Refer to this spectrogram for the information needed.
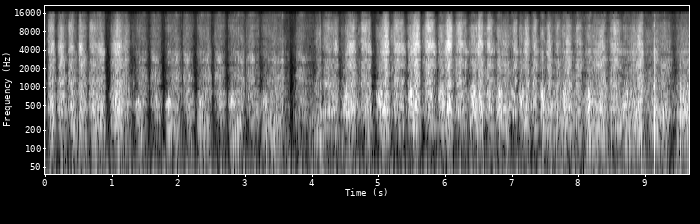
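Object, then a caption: Foam microphone windscreen. Fingernails scratch and rub a black foam windscreen fitted over the right ear of a binaural microphone, producing a steady, dense run of rough scraping strokes. The strokes repeat at a quick, uneven pace with a muffled, mid-heavy texture and little bright content, ending in a slightly sharper scrape near the close.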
